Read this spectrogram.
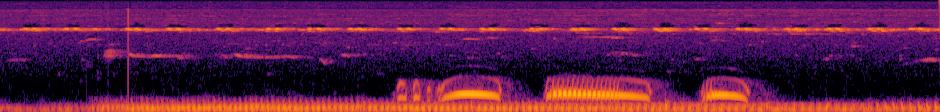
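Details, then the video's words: Spotted dove cooing as a lure for wild forest birds: after a stretch of loud low rumbling noise, a soft three-note coo phrase of short, long, short notes. "SUARA PANGGILAN TEKUKUR PIKAT, BURUNG HUTAN PASTI NYAHUT"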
